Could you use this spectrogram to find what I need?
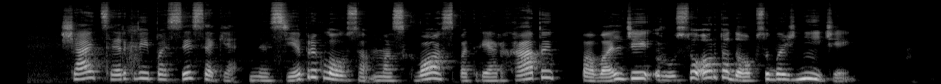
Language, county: Lithuanian, Kaunas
